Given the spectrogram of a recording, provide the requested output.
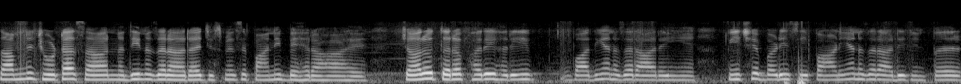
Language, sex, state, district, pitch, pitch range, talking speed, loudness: Hindi, female, Uttar Pradesh, Etah, 220 Hz, 210-230 Hz, 200 wpm, -18 LUFS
